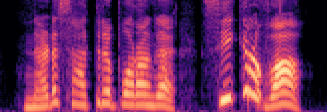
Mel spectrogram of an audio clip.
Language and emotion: Tamil, angry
